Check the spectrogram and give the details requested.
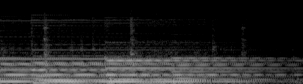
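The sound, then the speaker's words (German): A grandfather clock ticks with a few distinct, slightly uneven clicks over a steady, resonant tonal drone, moderately loud with no voices. “da ist ein Mann in der Standruhe.”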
